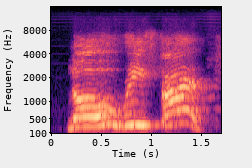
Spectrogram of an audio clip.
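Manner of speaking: very loud, urgent, full-throated yelling. Answering whether anything else is needed before restarting: yelling. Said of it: "keep yelling like that".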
